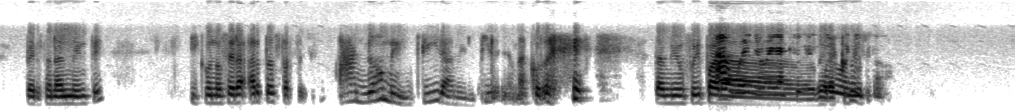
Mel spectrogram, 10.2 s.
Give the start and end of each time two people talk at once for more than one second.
7.2-8.7

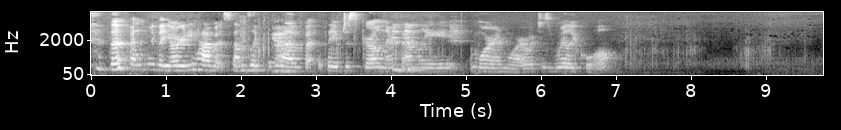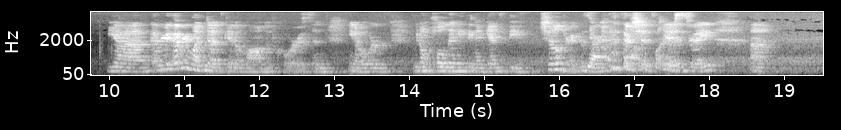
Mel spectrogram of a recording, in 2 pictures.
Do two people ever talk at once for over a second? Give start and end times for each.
16.3-17.8

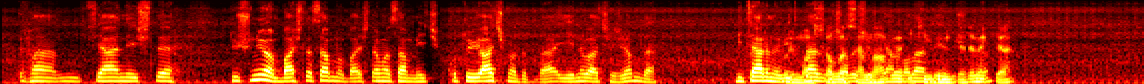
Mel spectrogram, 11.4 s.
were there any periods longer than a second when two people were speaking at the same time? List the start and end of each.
7.8-9.9

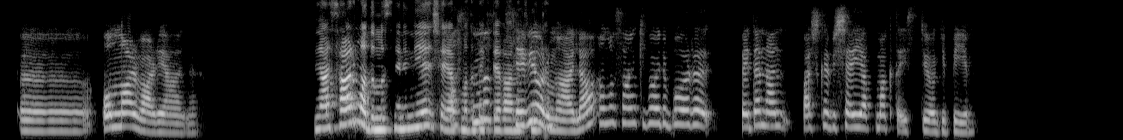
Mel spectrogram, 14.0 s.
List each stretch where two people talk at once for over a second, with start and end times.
5.6-7.0

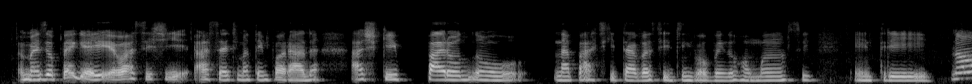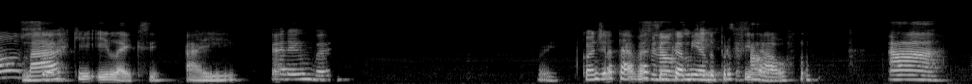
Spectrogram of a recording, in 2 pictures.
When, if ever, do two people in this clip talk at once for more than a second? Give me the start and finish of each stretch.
16.1-17.6

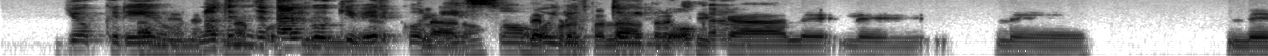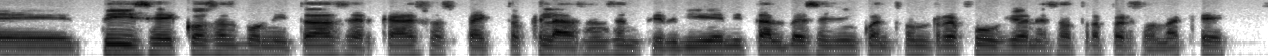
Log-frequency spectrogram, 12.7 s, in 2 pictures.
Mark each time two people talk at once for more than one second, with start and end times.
0.7-3.6

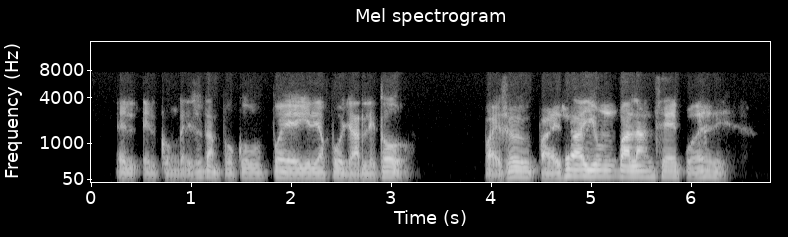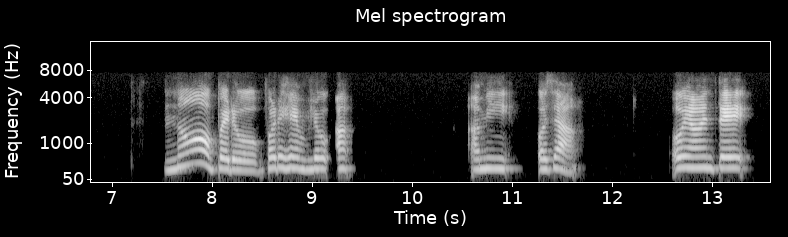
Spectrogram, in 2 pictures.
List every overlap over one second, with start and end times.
none

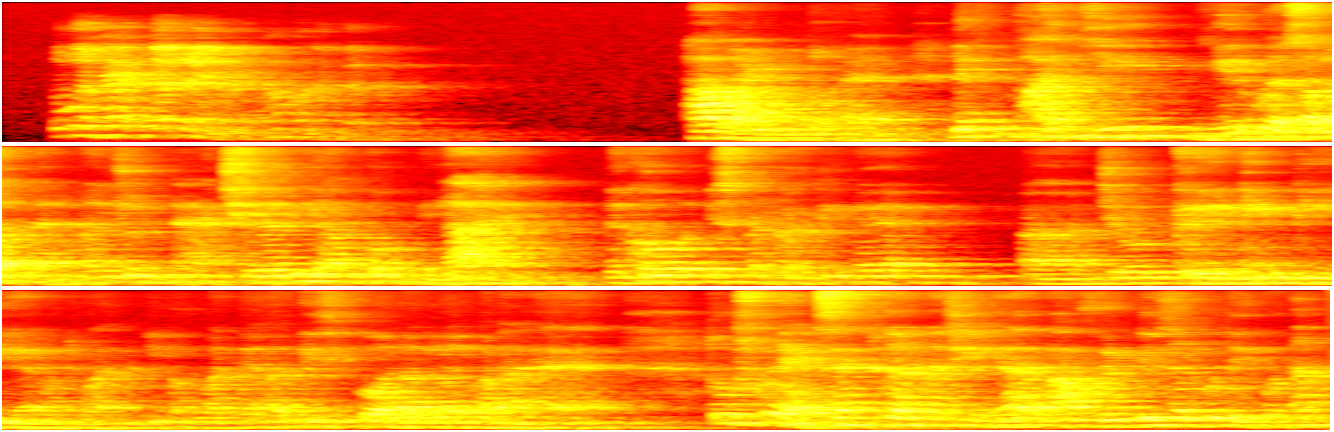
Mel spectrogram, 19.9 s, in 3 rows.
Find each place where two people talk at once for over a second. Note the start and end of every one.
none

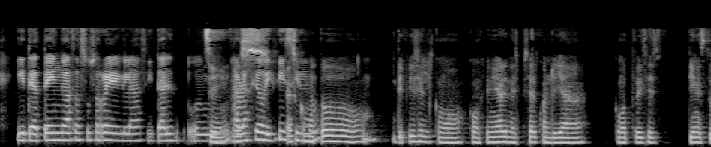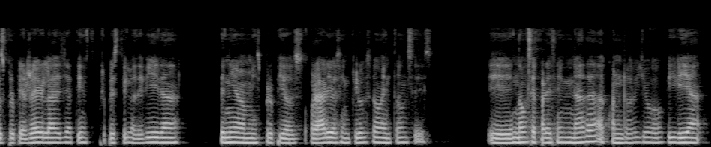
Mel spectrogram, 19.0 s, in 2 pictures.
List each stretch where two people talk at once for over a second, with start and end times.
2.7-4.3

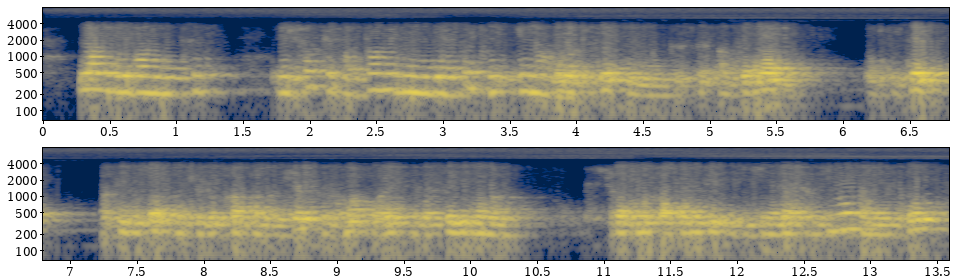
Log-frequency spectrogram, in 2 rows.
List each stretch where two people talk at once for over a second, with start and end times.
none

